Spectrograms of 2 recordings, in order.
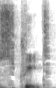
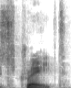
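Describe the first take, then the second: First: The vowel is a long ee sound. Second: The vowel is a full diphthong. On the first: The speaker calls it wrong. "不要念成" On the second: The speaker calls it right. "要念到位双音a"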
